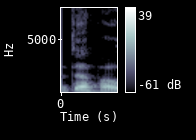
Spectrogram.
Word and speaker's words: depot: A depot, let me explain for our audience, a depot or your depot, you can pronounce it either way, is an injection where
